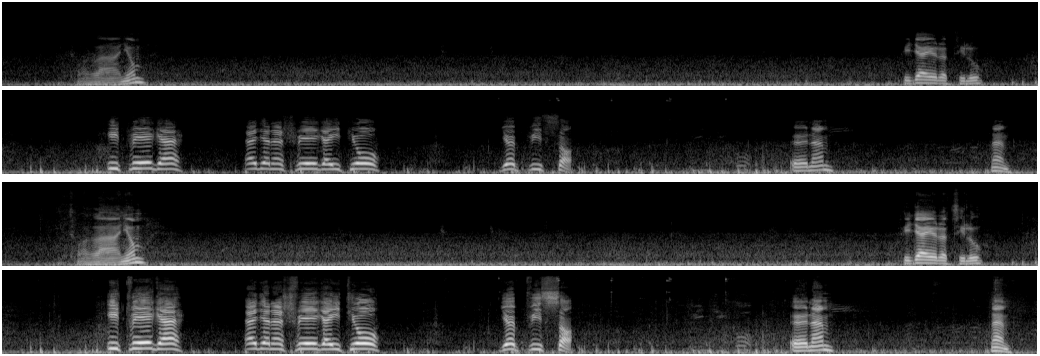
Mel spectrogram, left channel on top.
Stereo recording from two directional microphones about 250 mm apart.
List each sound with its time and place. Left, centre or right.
0.7 s a man's voice: right
9.0 s a man's voice: right
11.3 s a man's voice: centre
15.3 s a man's voice: right
18.2 s a man's voice: right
